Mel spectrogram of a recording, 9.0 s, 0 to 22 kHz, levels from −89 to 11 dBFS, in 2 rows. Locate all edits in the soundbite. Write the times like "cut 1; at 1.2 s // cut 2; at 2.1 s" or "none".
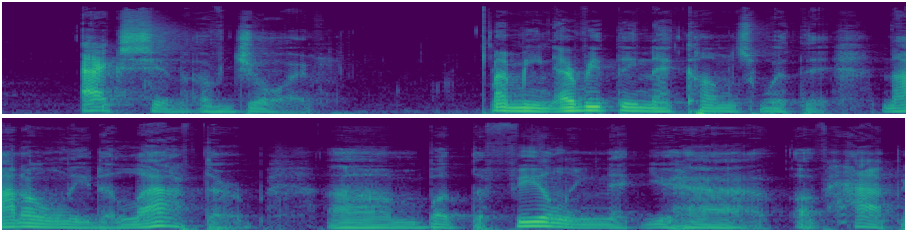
none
